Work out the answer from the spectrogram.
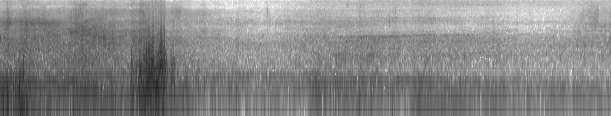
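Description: A car engine revving as the car slides and pulls away across the lot, then fading as it drives off into the distance. There is a brief loud rush of noise about a second and a half in.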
